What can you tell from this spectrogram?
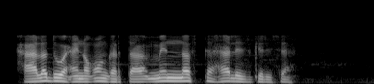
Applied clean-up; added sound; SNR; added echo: none; none; none; none.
